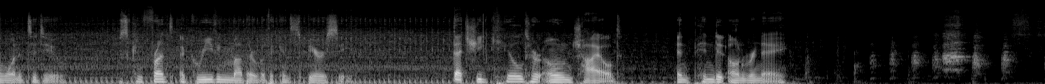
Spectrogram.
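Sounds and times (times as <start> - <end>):
speech: 0.0 - 3.7, 4.5 - 8.0
chickens clucking on a small farm of banana trees and cassava plants: 8.5 - 10.4.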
